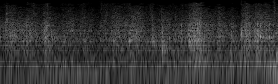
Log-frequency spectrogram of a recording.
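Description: Clear plastic packaging crinkling as it is handled and pulled open, a dense run of small crackles.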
